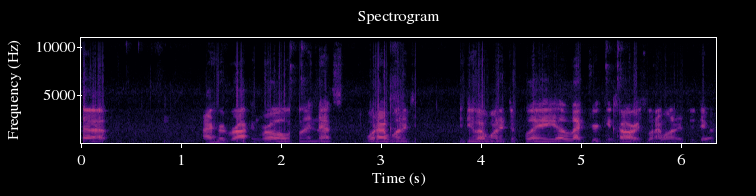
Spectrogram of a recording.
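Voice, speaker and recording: A middle-aged man from Connecticut answering interview questions in a relaxed way, pausing often with fillers. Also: medium pitch, rough recording. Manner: relaxed, pauses with many "uh" fillers. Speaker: guest, guitar builder.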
